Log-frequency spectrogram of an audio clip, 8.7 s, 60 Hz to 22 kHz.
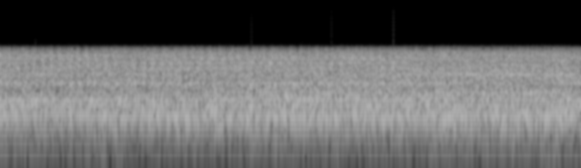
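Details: Peugeot 307 1.6 16v petrol engine at idle with a busy, fairly fast, uneven ticking clatter (claquement); the source is not pinned down.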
